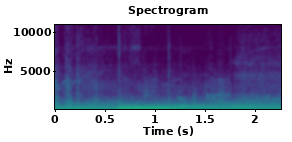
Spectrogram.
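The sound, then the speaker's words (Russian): An ambulance car starts and drives out of a parking lot. A low engine rumble swells after a short knock, over a constant steady hum, with a few light clunks. “Машина трогается и уезжает с парковки.”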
